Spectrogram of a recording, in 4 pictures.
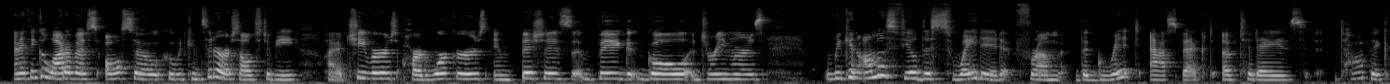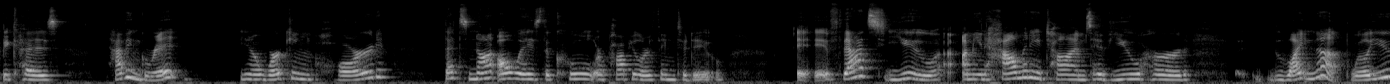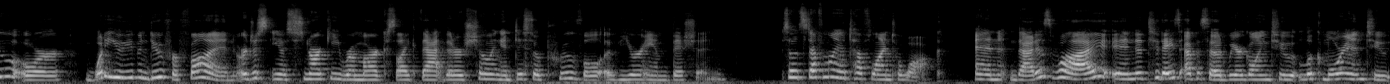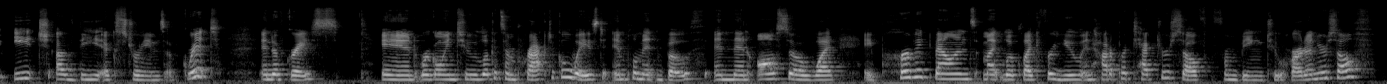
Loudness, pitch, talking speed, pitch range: -26 LUFS, 235 Hz, 170 wpm, 215-265 Hz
